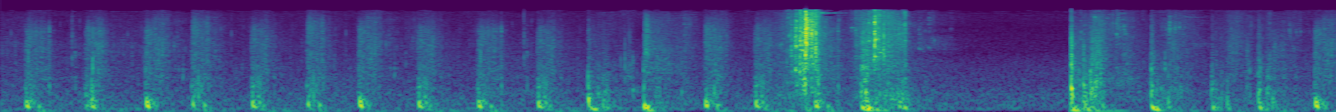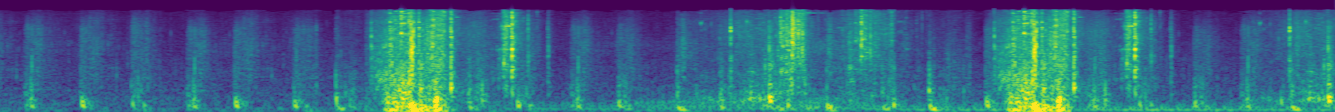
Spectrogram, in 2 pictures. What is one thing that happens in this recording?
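Footsteps rustle through dry grass at a quick, steady pace.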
